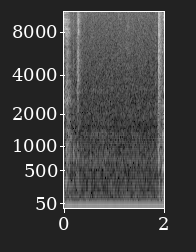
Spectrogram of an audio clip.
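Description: A steady low hum with a sharp click near the end.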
